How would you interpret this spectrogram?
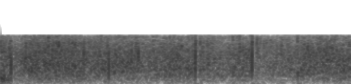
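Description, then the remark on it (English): An audience applauds steadily, many hands clapping in a dense, continuous patter at moderate volume, with no voices over it. “So I applaud you.”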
